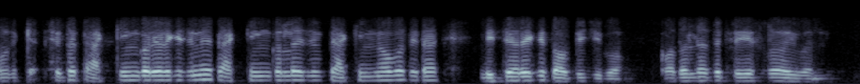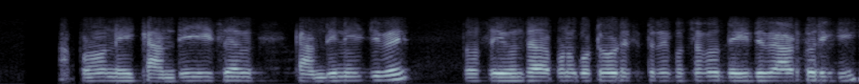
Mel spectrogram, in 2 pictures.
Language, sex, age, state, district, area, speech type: Odia, male, 60+, Odisha, Kendujhar, urban, conversation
